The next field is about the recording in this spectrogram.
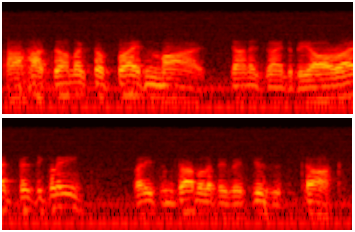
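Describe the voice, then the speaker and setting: Casting: man as calm American amateur detective, fast-talking, lowish voice, vintage TV crime drama. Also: natural voice. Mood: reassuring. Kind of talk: 1950s television crime drama acting. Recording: noisy vintage 1950s TV soundtrack.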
